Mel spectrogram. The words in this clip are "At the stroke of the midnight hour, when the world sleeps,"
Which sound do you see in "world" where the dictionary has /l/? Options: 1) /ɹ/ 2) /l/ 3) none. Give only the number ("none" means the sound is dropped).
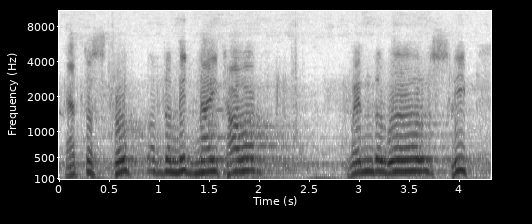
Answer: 2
